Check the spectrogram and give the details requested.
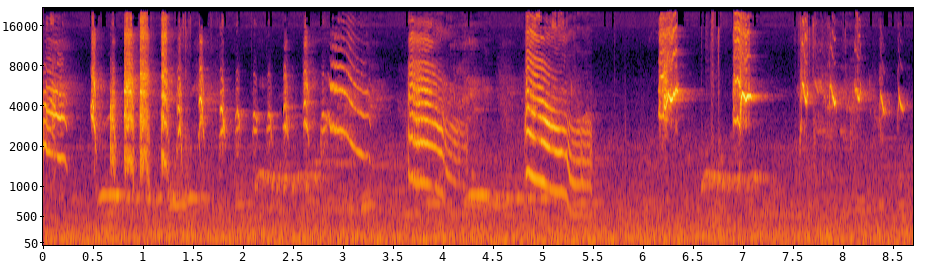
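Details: Long-tailed shrike in breeding condition, mixing song with rasping 'mengkorok' notes. A varied, loud phrase of harsh buzzy bursts and steeply falling, cat-like slurred squeals, with short flat whistles and sharp high chips between.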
